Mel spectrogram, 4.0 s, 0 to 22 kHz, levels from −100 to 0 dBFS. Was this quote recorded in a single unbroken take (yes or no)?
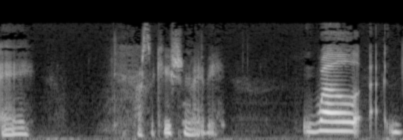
yes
